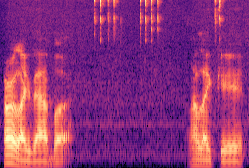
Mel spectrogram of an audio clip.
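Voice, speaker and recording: A man casually talking through a software tutorial in a halting, improvised way, step by step. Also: low-pitched, animated, narrow, tinny audio, slight background noise. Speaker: tutorial host.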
